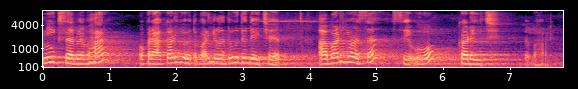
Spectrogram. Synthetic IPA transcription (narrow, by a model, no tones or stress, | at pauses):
niksə̃bjəbɦaɾ | okɾakəɽ̤ijot̪ɔbəɽ̤ijõd̪ud̪ʱd̪et͡ʃʰɛ | abəɽ̤ijõsə̃seʔokəɽɛt͡ʃʰ | bebɦa̰ɾ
